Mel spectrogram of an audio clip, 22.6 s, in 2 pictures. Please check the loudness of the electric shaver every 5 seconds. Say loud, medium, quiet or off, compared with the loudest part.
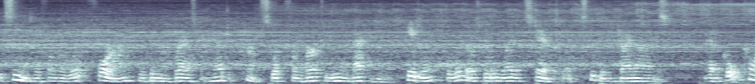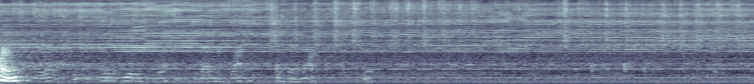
medium, medium, loud, loud, loud.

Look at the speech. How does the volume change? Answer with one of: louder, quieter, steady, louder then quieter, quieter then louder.
quieter.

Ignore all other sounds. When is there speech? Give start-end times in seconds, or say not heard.
0.0-16.9.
